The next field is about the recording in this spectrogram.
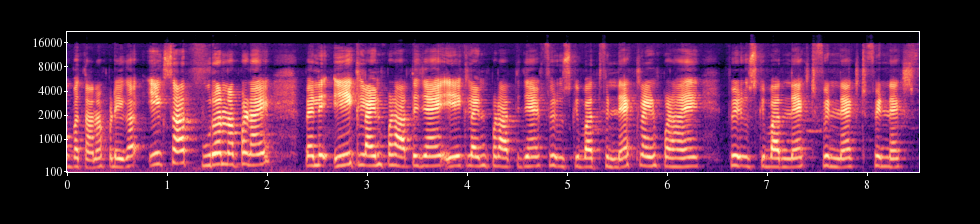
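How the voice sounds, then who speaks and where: A young woman hosting a home teaching tutorial for parents, explaining step by step and sounding letters out slowly and patiently. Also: sits high. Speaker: teacher and channel host.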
